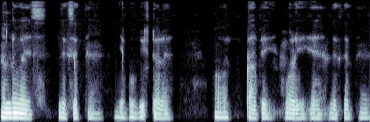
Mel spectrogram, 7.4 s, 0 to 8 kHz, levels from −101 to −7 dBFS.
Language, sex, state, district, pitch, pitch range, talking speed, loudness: Hindi, male, Bihar, Araria, 110 Hz, 105-115 Hz, 145 wpm, -18 LUFS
